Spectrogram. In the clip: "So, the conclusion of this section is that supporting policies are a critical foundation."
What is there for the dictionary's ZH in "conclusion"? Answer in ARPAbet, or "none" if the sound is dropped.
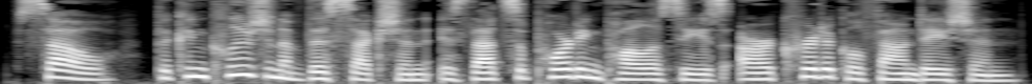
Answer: ZH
